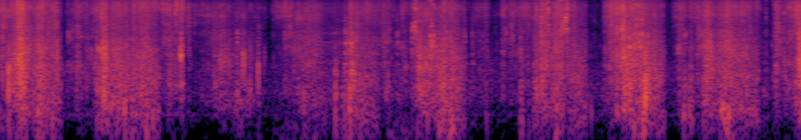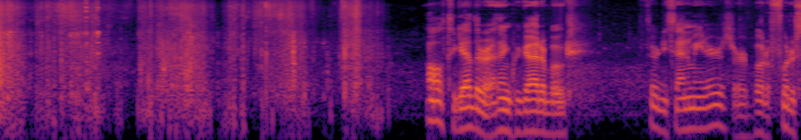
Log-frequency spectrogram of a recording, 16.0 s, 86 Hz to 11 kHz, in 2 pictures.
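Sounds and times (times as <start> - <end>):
footsteps crunching in snow: 0.0 - 12.0.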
